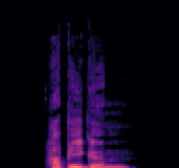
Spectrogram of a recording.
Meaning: strong dative masculine/neuter singular of happig
- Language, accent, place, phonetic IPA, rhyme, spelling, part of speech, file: German, Germany, Berlin, [ˈhapɪɡəm], -apɪɡəm, happigem, adjective, De-happigem.ogg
